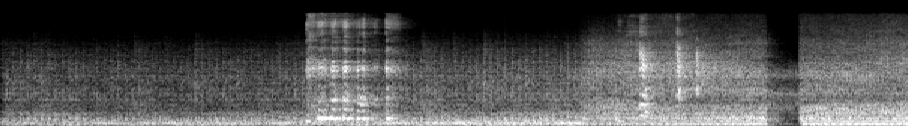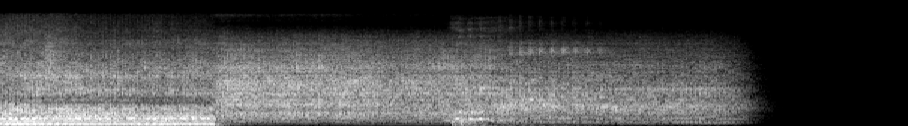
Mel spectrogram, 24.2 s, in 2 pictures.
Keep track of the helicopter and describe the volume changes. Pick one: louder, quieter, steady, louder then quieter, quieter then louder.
louder then quieter.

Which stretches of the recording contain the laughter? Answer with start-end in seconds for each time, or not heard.
4.0-5.3, 8.2-9.3, 18.0-20.1.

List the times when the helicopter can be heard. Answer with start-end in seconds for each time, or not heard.
0.0-22.1.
